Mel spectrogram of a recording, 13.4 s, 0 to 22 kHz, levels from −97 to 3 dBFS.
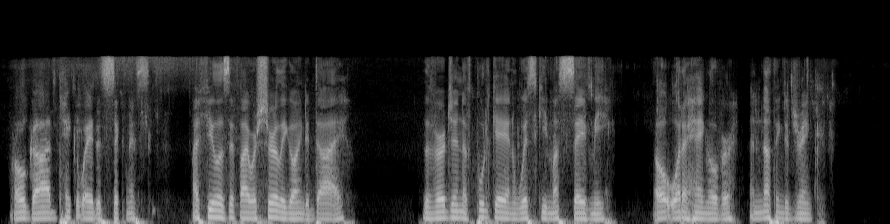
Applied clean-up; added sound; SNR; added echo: neural mask model Resemble Enhance denoiser.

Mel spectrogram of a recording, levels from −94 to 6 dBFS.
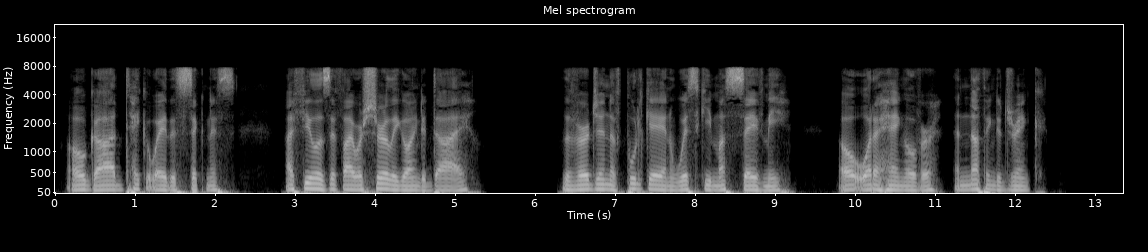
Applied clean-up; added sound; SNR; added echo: none; none; none; none.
